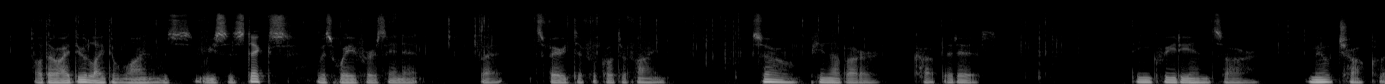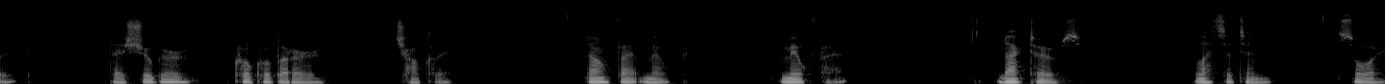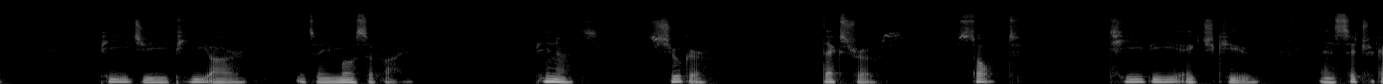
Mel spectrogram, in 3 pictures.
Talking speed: 80 wpm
